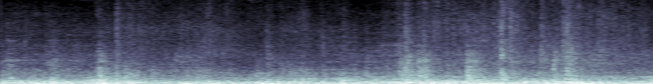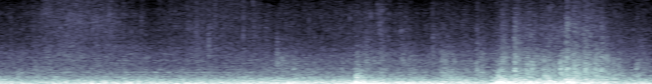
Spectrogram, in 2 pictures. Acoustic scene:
bus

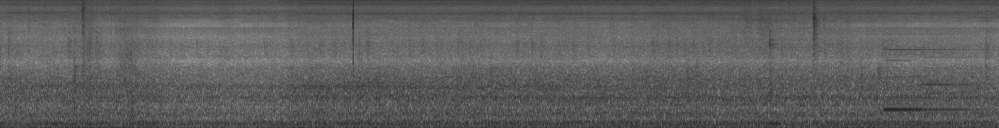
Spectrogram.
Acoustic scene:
bus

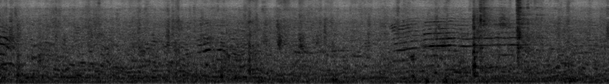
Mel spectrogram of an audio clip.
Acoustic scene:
park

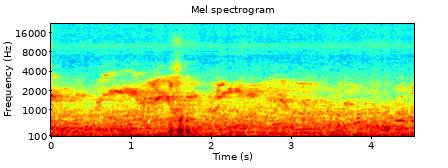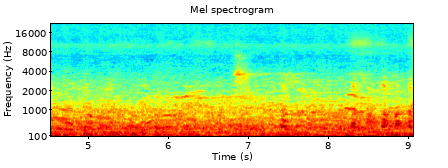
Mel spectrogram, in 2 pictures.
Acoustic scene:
residential area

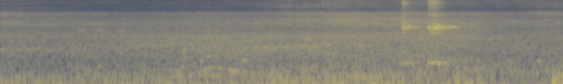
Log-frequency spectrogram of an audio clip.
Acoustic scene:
street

